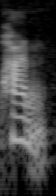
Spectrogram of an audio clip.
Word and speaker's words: พันธุ์: ข้าง ล่าง ด้วย ค่ะ ทัณฑฆาต กำกับ ตัว ไหน ตัว นั้น ไม่ ออก เสียง เรา เลย ไม่ ออก เสียง ทั้ง ธ ธง แล้ว ก็ ไม่ ออก เสียง ทั้ง สระ อุ ด้วย ค่ะ โดน ค่า เสียง ไป หมด เลย นะ คะ เผ่า พันธุ์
